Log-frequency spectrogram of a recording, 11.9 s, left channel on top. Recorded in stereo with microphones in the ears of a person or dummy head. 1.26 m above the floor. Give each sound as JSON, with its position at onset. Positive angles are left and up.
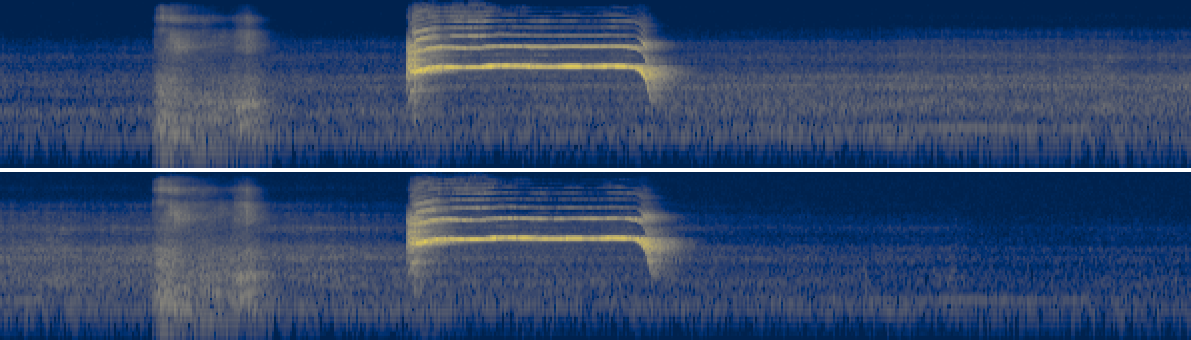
{"t": 1.5, "sound": "a zipper", "side_deg": -55, "distance_m": 1.6}
{"t": 4.1, "sound": "a scream", "side_deg": 50, "distance_m": 0.7}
